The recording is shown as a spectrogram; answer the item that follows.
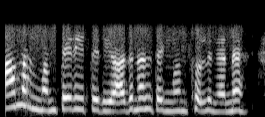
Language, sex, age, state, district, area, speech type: Tamil, female, 30-45, Tamil Nadu, Nilgiris, urban, conversation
